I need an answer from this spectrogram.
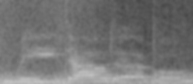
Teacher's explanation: There are four syllables and an accent goes on the second.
